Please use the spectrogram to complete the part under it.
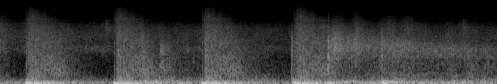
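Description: Rocket-propelled projectiles firing in the Starsector space game: four heavy booming launches roughly a second apart, each with a deep thump and a long roaring decay, loud and alone.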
